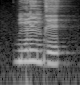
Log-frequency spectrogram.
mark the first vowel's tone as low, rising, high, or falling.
high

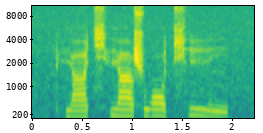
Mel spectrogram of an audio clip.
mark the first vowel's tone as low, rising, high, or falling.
rising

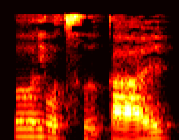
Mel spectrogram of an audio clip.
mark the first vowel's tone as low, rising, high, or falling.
high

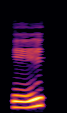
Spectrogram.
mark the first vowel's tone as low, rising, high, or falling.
rising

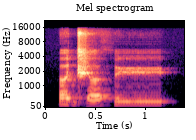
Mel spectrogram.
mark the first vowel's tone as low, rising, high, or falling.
high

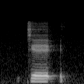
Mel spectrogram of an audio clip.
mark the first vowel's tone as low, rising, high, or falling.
high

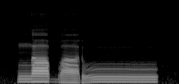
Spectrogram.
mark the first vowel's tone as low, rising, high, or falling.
high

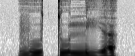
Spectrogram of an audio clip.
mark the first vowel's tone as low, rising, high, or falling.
low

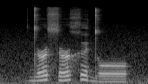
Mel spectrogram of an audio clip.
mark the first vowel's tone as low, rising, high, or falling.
rising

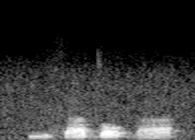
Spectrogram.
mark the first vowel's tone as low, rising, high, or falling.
low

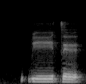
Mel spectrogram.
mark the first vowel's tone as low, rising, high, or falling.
low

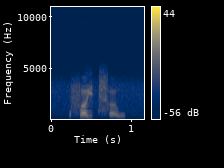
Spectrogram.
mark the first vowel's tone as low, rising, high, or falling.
high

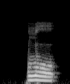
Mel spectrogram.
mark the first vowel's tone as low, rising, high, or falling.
low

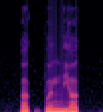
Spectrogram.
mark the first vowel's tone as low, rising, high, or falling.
rising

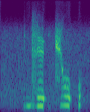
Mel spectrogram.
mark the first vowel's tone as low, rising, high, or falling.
high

